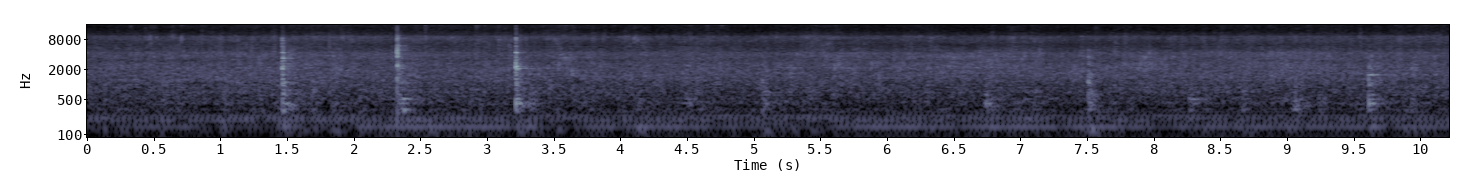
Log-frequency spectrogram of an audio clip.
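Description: Avial vegetables for an Onam feast are stirred with chilli powder in a pan, giving a soft, continuous sizzle and several sharp spoon taps and clacks against the pan.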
